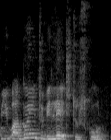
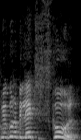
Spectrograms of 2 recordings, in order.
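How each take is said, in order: First: Each word is said separately and fully. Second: The words are run together with a contraction.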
